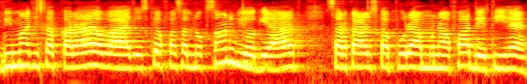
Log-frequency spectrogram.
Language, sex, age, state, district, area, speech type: Hindi, female, 45-60, Bihar, Madhubani, rural, spontaneous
